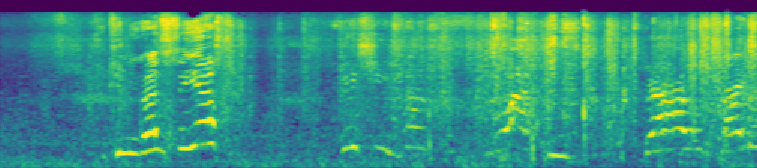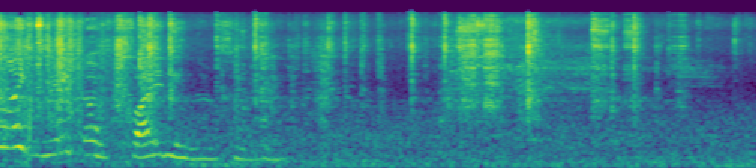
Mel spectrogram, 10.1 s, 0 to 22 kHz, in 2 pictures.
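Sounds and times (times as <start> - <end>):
rustling on a trampoline mat: 0.2 - 9.4.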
